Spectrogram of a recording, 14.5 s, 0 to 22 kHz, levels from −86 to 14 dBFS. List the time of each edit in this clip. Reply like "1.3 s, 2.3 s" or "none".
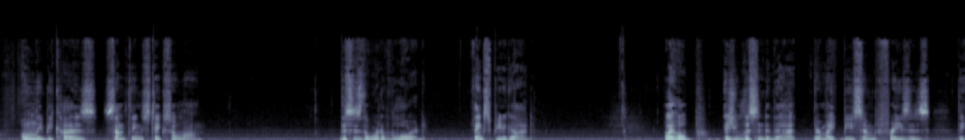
5.1 s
